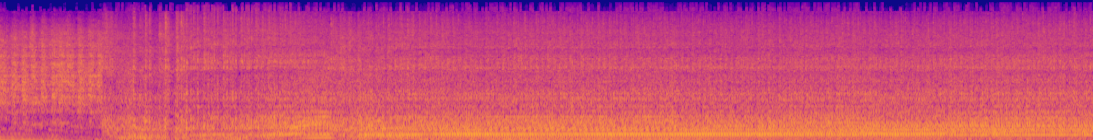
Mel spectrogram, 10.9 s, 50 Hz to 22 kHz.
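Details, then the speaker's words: 1930 Model A hot rod with big-block Chevy V8 fires up, blips, then settles into a loping, slightly uneven idle with a deep burble; rough idle, owner suspects ignition timing, not yet set. "sounds good yeah it's for sure timing but um i don't want to run it too hot"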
